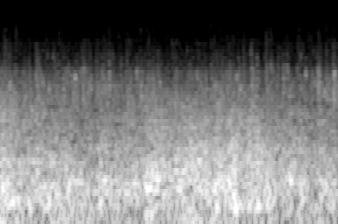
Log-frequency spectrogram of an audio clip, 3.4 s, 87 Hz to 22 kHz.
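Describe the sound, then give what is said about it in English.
Steady heavy rain pours down with a deep, continuous rumble of thunder rolling underneath, a dense storm sound with no voices: a severe thunderstorm with extreme straight-line winds striking the community of Bertram late on a Monday evening, March 22, 2021. “Late on that Monday evening, a severe thunderstorm crashed down on the community, thrashing it with extreme straight-line winds.”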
